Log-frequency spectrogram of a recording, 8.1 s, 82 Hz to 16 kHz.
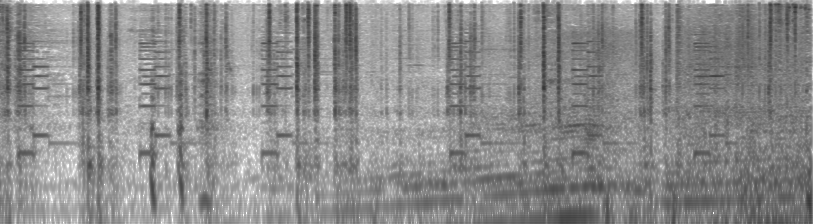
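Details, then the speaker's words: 2008-12 Ford Escape/Focus/Tribute/Mariner family: repeated key clicks and chimes with no cranking before the engine finally catches. The owner attributes the no-crank to a failing ignition lock housing rather than a low battery. "So, as you can see, it didn't want to start and then it started. It took a while for it to start."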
